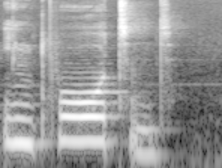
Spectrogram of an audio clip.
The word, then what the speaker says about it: important: to the fact that the stressed syllable is the second one that's why in the phonemic transcription you have the stress here that's why you say important important and with a long o sound here important important word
